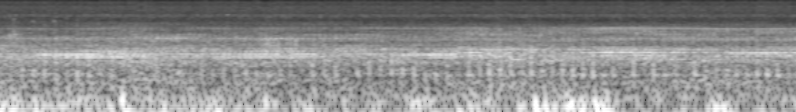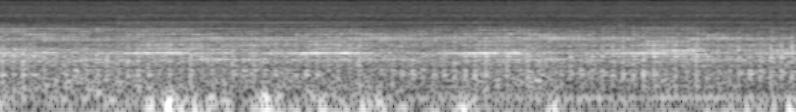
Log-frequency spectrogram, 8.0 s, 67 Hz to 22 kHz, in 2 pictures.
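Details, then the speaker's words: Chamberlain LiftMaster LA400 gate operator after repair with new motor kit and control board, moving the gate while closing limit is set; steady low motor drone with light gear chatter, even and unbroken: normal gate operator running. "now you should be able to push your single button down here and the gate should function as normal"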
